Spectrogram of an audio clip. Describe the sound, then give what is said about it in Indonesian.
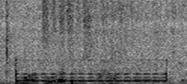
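A telephone touch tone, dialed to call a housekeeper, sounds as one steady, fairly loud electronic note lasting about two seconds, over a low murmur of background noise. “coba telepon Pires, pembantunya”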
